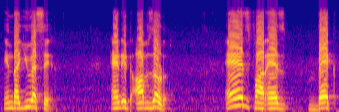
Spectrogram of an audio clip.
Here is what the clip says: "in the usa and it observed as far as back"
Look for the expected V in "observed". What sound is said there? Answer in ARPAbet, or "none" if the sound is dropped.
none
